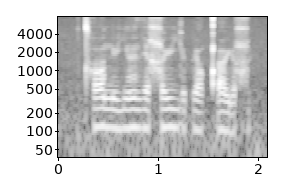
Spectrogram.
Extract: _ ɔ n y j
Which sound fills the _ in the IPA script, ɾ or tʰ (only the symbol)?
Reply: tʰ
